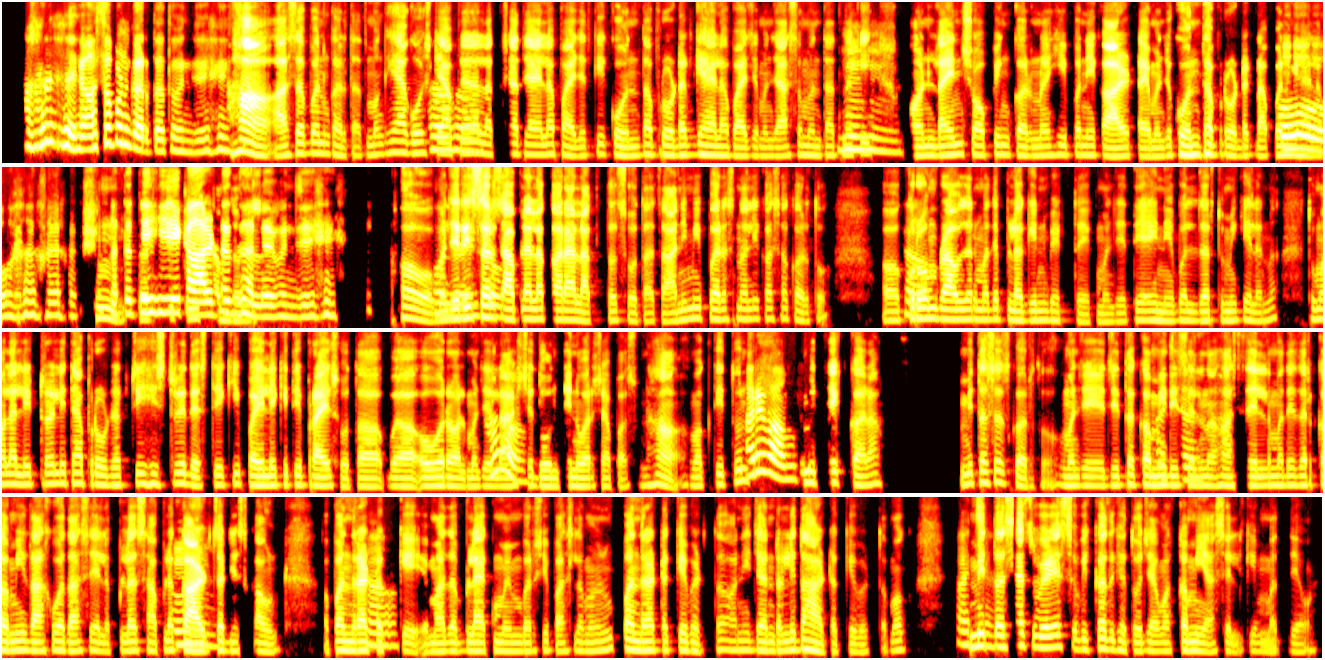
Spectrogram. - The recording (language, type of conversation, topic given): Marathi, podcast, ऑनलाइन खरेदी करताना तुम्हाला कोणत्या सोयी वाटतात आणि कोणते त्रास होतात?
- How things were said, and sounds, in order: laughing while speaking: "अरे!"; chuckle; other background noise; in English: "प्रॉडक्ट"; in English: "शॉपिंग"; in English: "प्रॉडक्ट"; chuckle; chuckle; in English: "शॉपिंग"; in English: "ब्राउझर"; in English: "प्लगइन"; in English: "इनेबल"; in English: "लिटरली"; in English: "प्रॉडक्ट"; in English: "ओव्हरऑल"; in English: "चेक"; tapping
